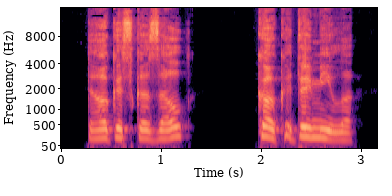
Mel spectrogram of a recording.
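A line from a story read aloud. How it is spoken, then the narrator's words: Snorting. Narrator (Russian): Фыркнул Фарен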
